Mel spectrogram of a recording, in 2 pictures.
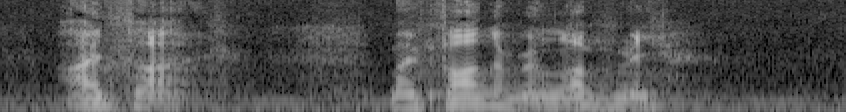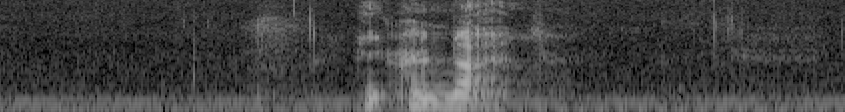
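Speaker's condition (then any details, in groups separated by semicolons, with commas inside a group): Severe speech impediment; about age 84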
